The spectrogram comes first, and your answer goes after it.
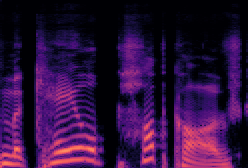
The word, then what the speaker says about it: Mikhail Popkov: His name was Mikhail Popkov. I believe I'm pronouncing that right. m i k h a i l p o p k o v.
